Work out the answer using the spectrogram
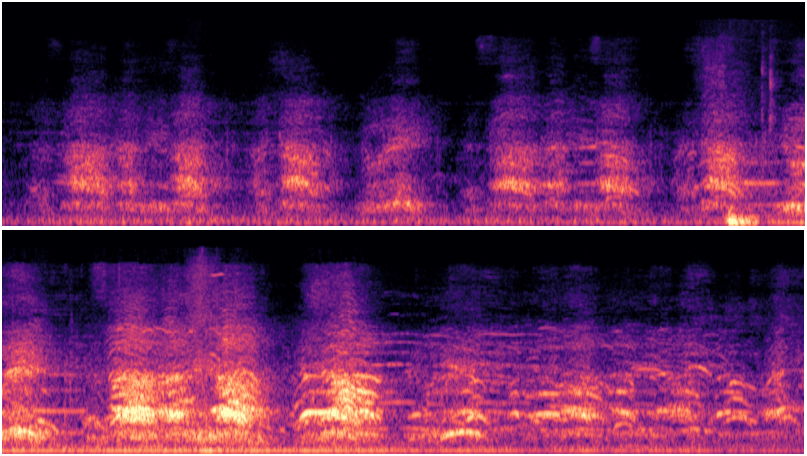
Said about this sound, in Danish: Og lad os lige høre øh, lidt mere lyd, hvor man ser en masse, fra den, en af de videoer, du har sendt os, hvor man ser en masse unge mænd, der, der demonstrerer.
